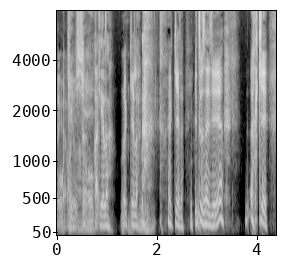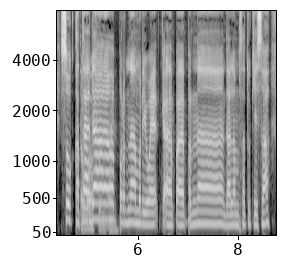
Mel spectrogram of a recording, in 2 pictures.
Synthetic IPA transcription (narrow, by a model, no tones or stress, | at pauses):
kaklahokelahokelahit̪us̬ad͡ʒaja | okesokat̪adapərnahmə̃ɾiwajat̪̚əəpərnadalamsat̪ukesa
